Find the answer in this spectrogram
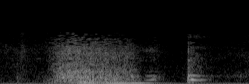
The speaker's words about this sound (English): One evening after dinner, Mr. Rochester summons me to his presence. Draw the chair nearer, Miss Eyre.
